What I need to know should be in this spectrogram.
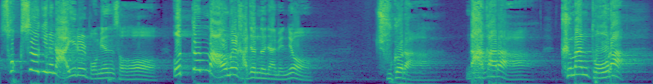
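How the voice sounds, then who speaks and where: Middle-aged pastor guy preaching, high voice, jumps from loud bursts to quiet asides, echoey hall. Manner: animated storytelling, swinging between loud outbursts and hushed asides. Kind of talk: sermon.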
